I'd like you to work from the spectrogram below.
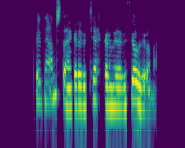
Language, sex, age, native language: Icelandic, female, 40-49, Icelandic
